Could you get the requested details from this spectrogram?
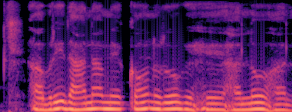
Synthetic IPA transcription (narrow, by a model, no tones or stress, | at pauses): əbɾid̪ʱaːnamẽkɔːnɾoːɡɦɛɦəloɦəl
